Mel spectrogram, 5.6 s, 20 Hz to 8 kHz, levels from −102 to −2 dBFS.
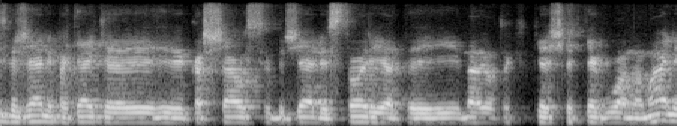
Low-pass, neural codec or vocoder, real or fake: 7.2 kHz; none; real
